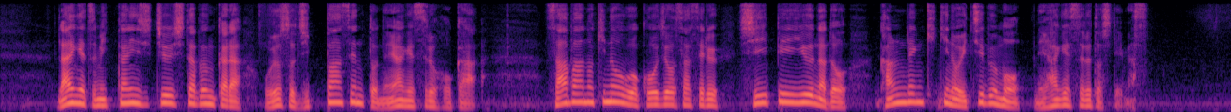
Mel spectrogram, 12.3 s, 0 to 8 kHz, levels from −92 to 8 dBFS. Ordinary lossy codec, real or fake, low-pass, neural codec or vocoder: none; fake; 7.2 kHz; vocoder, 22.05 kHz, 80 mel bands, Vocos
